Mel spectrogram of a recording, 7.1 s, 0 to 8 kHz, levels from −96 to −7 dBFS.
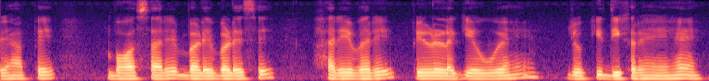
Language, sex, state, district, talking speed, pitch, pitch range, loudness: Hindi, male, Uttar Pradesh, Lucknow, 150 wpm, 110 Hz, 110-120 Hz, -14 LUFS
